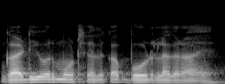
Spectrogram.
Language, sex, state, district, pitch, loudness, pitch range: Hindi, male, Uttar Pradesh, Shamli, 105 Hz, -18 LUFS, 100-115 Hz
